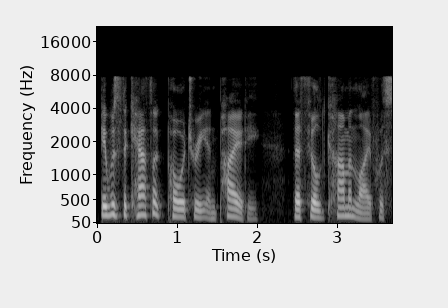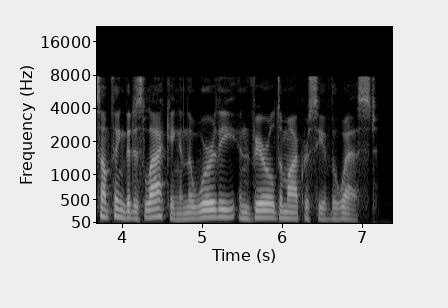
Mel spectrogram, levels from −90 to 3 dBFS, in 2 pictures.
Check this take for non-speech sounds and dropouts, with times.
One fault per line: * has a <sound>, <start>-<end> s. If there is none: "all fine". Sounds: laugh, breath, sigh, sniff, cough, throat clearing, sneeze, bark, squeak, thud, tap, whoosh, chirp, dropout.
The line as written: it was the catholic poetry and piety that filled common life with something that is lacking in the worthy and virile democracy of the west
all fine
